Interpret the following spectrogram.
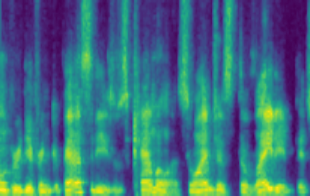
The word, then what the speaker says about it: Kamala: It's Kamala. Yeah. But it doesn't rhyme with Mamala.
